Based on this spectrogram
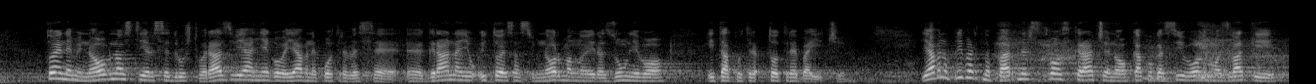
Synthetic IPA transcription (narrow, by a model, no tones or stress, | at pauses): t̪oje̞ne̞mino̞ːʋno̞st̪je̞ɾse̞d̪ɾuːʃt̪ʋo̞ɾazʋijaɲe̞ɡo̞ʋe̞jaːʋne̞po̞t̪ɾe̞be̞se̞ɡɾanajuʔit̪o̞ːje̞sasʋimno̞ɾmalˠno̞iɾazumʎiʋo̞ | it̪akot̪o̞t̪ɾe̞bait͡ɕi | jaːʋno̞pɾimaɾt̪no̞paɾt̪ne̞ɾst̪ʋo̞skɾat͡ɕe̞no̞kako̞ɡasʋiʋo̞limo̞zʋat̪i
